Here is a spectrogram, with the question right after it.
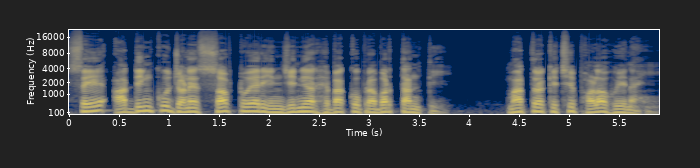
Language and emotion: Odia, neutral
